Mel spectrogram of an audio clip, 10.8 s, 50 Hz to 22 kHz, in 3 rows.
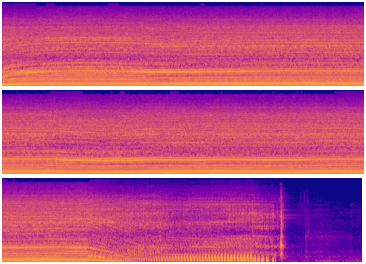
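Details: Honda HHH25 four-stroke hedge trimmer, formerly bogging, after carburettor tuning and a new fuel filter: high steady buzz held evenly for eight seconds, then drops cleanly and cuts off, holding revs well; normal running.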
